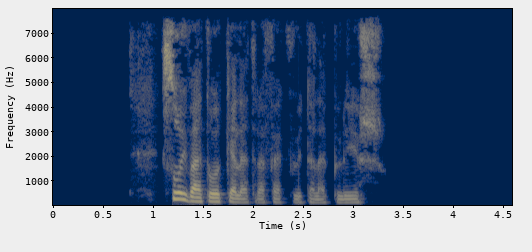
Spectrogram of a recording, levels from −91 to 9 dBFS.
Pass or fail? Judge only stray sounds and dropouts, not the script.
pass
